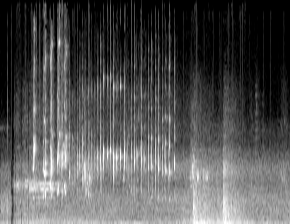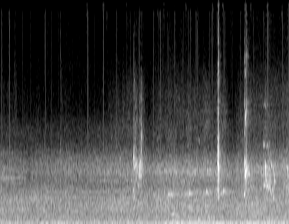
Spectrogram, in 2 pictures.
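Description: Lovebirds chatter in a fast run of shrill, high chirps for the first few seconds, then call sparsely again later over a low rumble of passing traffic.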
